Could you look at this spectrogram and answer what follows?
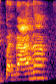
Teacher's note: The middle syllable is stressed and clear. A full a sound. · The middle syllable is stressed and clear, a full ah sound. But the first and last syllables, they are not really ba and na the way they are written.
